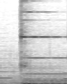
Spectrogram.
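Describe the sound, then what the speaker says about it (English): A bell at headquarters in the video game Lethal Company rings once with a bright metallic strike and a sustained ringing tone that lingers over a low background hum. "if you ring the bell too many times, you may irritate the trash monster"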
